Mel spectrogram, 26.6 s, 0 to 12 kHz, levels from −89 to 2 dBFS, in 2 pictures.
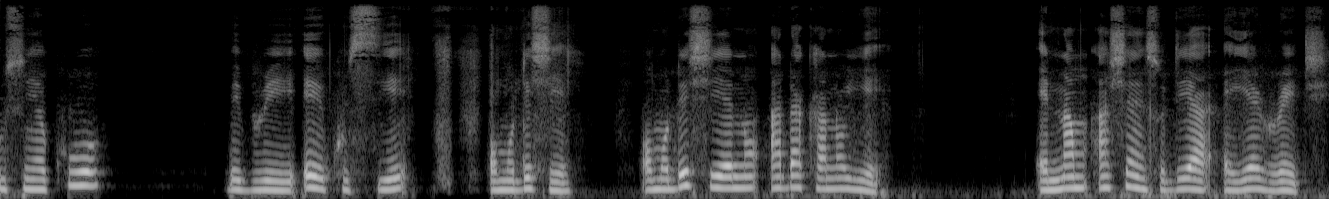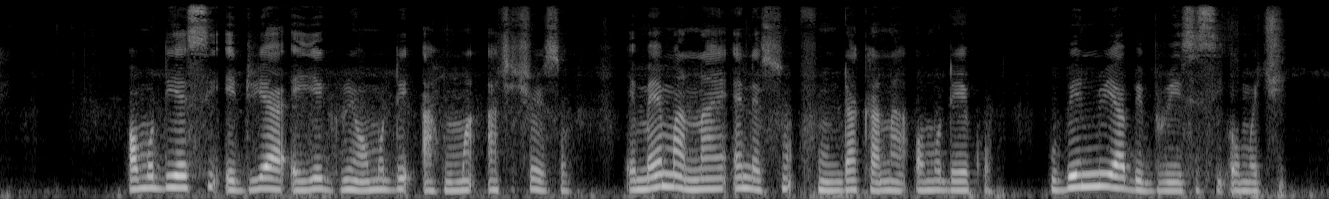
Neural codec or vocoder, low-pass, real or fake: none; 10.8 kHz; real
